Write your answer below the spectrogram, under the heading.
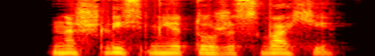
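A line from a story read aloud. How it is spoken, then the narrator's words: Grumbled for form's sake. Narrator (Russian): пробурчала больше для порядка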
